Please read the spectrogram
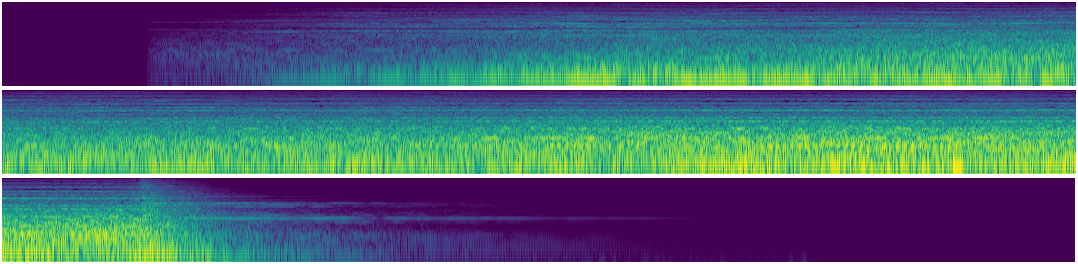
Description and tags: A giant robot taking a single step described using various instruments in a crescendo fashion.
